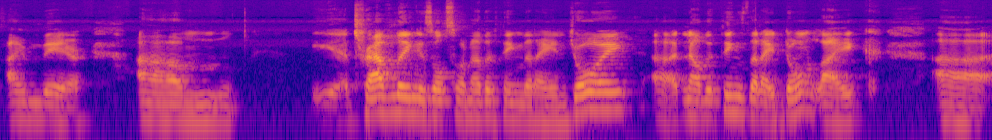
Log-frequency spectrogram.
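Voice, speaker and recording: A woman from Malawi, a doctor guesting on a talk show, introducing herself in a relaxed, hesitant way. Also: low voice. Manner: relaxed, hesitant, laughing easily. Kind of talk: casual chat.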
